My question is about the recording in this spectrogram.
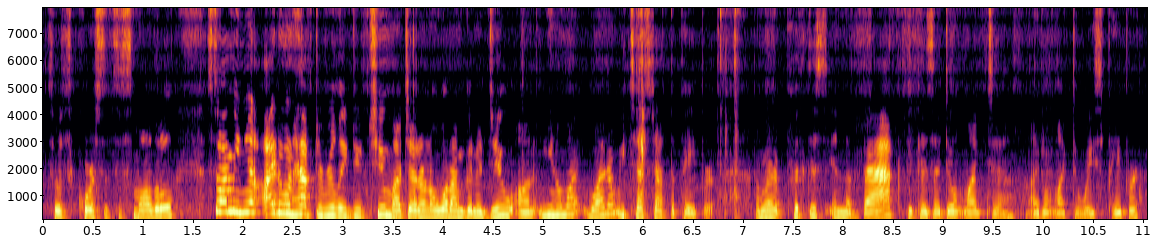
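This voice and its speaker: A woman with a slightly high voice talks her way through an unboxing video. She rambles and thinks aloud, trailing off and restarting with plenty of fillers in a casual, unscripted way. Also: animated, fast talker, breathy edge, rough recording. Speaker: art supply unboxing vlogger.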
